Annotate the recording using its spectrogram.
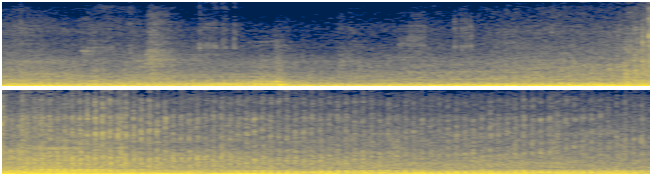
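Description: Motorcycle engine idling steadily, swelling briefly about halfway through.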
